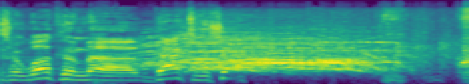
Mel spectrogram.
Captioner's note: cheers and applause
